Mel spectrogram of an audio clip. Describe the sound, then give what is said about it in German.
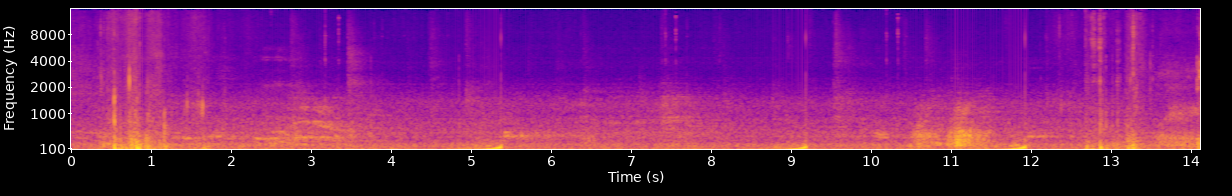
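Sonified gravitational-wave signal from the merger of two black holes of 50 solar masses each, in noisy gravitational-wave detector data, recorded by holding a recorder to headphones: three low rising chirps, each sweeping quickly upward in pitch and ending abruptly, repeat every few seconds over a steady low rumble and faint background noise. “Man hat so ein bisschen so ein Wupp, Wupp gehört.”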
